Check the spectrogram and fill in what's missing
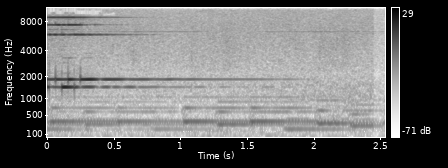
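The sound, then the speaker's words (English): A steady electronic ringing tone hums on a phone line, fairly quiet and continuous, a call from a mobile phone ringing out at the other end after a number is dialled, before anyone picks up. “She picks up her mobile phone and dials a number.”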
